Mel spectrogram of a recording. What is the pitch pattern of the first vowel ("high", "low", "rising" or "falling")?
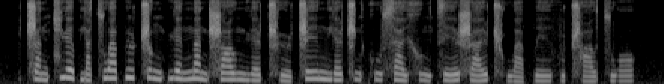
low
